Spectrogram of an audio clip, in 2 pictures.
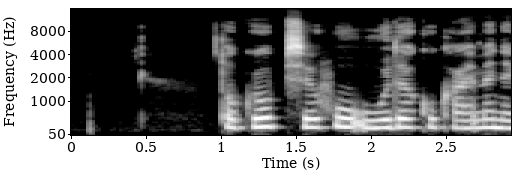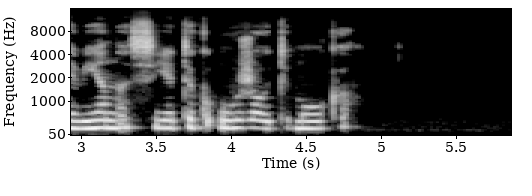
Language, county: Lithuanian, Marijampolė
